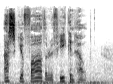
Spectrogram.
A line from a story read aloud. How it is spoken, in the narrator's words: Marjorie looked at me and said in a hushed tone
